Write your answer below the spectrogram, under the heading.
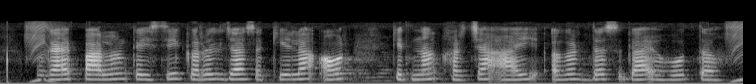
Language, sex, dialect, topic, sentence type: Bhojpuri, female, Western, agriculture, question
